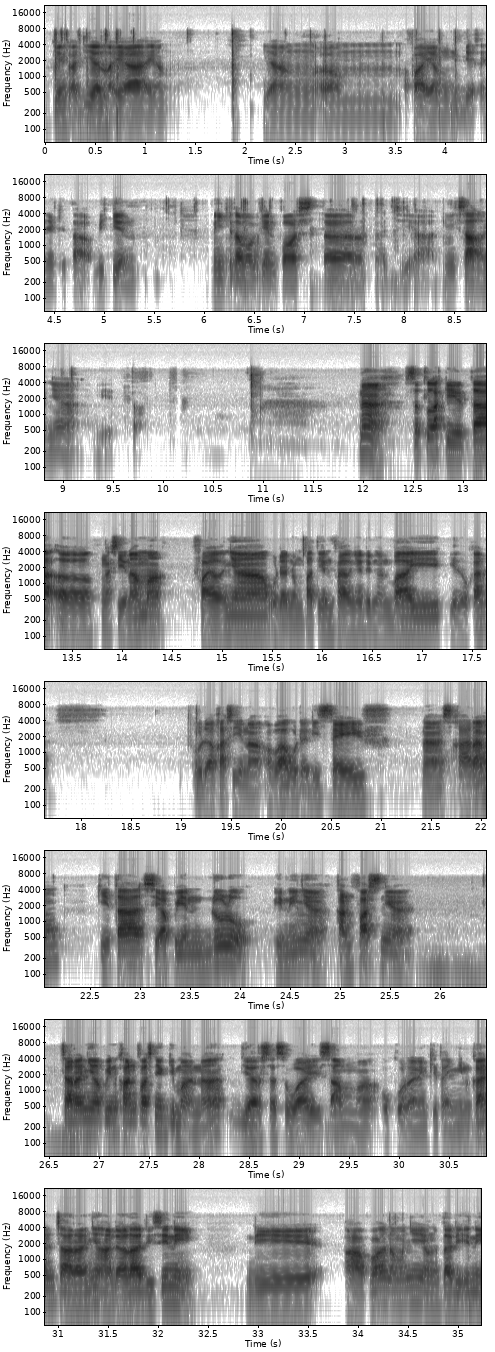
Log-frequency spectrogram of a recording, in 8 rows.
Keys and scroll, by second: 8.0 Return, 8.0 typing, 15.8-16.5 typing.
